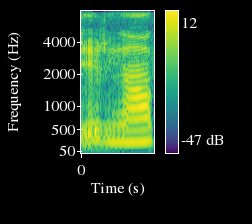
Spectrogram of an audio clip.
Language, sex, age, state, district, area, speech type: Dogri, female, 45-60, Jammu and Kashmir, Reasi, rural, spontaneous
